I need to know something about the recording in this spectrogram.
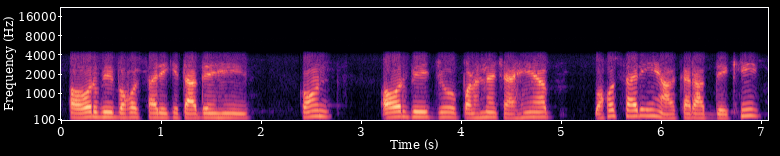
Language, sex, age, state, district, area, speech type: Urdu, male, 45-60, Uttar Pradesh, Lucknow, rural, conversation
